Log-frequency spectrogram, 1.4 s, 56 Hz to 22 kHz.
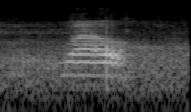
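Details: Nabi, a 10-year-old stray cat who followed a grandmother after her secret move, meows while she talks with it: a single clear, tonal meow about half a second long, slightly falling at the end, over quiet room hiss.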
